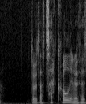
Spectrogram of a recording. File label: "tacl", Welsh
